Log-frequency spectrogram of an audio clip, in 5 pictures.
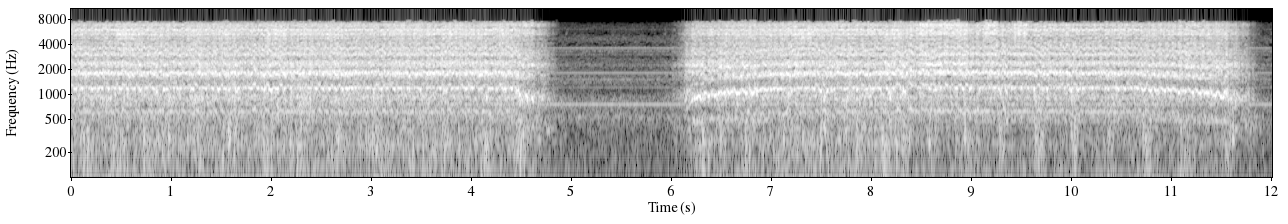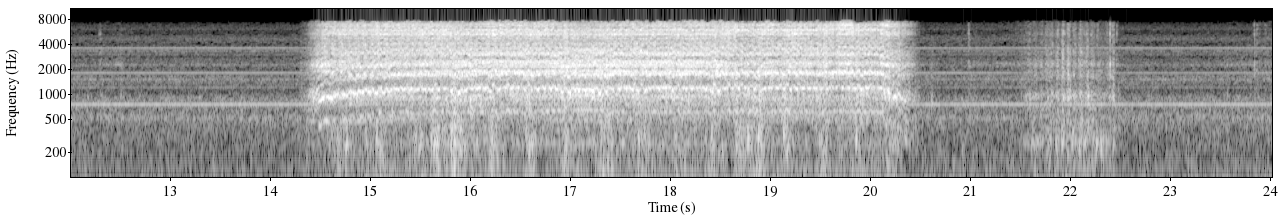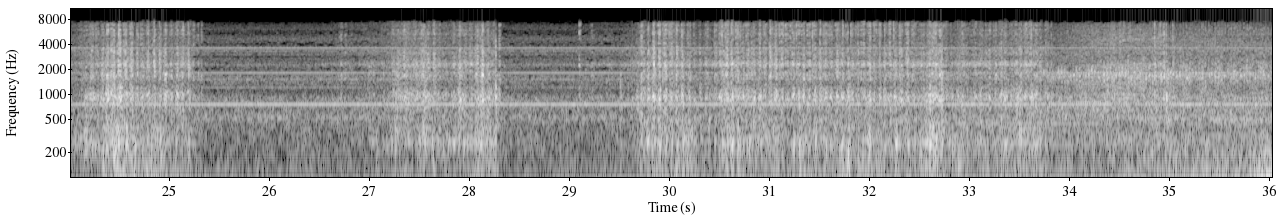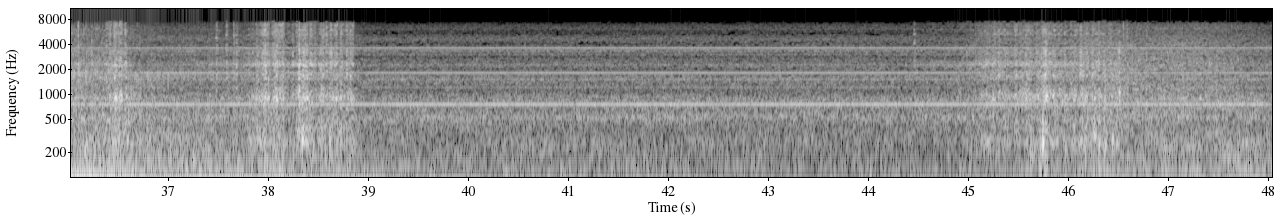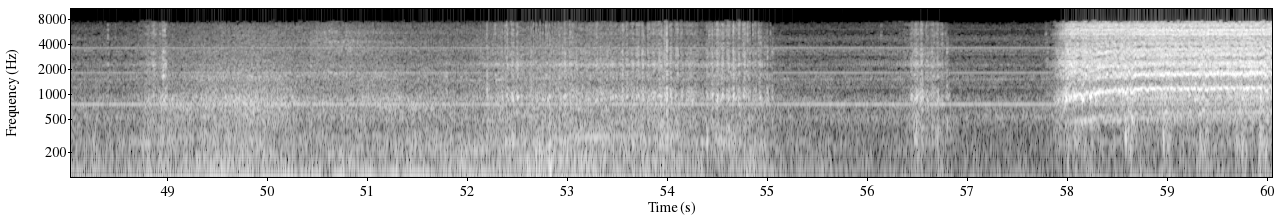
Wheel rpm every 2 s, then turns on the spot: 160, 160, 50, 140, 160, 130, 0, 100, 160, 160, 30, 10, 20, 10, 20, 40, 30, 0, 10, 20, 0, 0, 10, 10, 0, 0, 20, 20, 20, 140.
24-28 30-34 36-40 44-48 52-56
